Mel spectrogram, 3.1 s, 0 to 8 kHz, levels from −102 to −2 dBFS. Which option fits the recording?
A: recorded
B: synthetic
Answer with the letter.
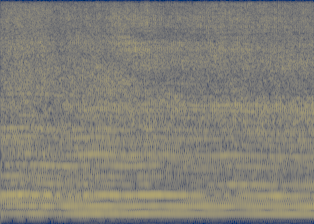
A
